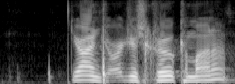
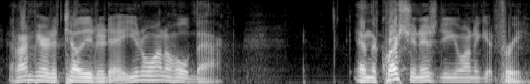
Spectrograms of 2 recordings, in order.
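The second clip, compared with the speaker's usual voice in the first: normal talking voice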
